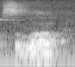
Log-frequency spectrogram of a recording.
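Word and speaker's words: Selah: Now, when you go into that term Salah, because you see that term in Psalms a lot, in Strong's H5542 pronounced as Salah, which means a technical music term, probably showing pause and interruption.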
